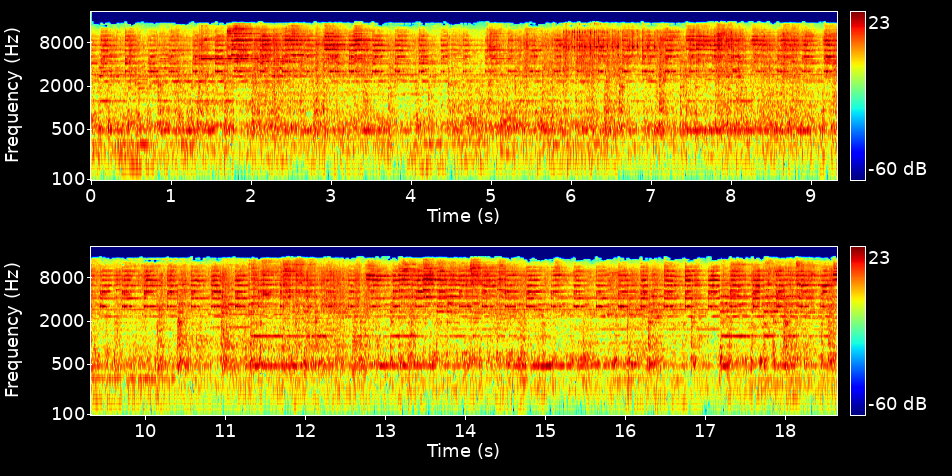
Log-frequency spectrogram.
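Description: Suburban electric train rolling slowly across a tram-track crossing, its wheels clacking over the crossing rails, with level crossing bells ringing steadily throughout.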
